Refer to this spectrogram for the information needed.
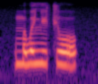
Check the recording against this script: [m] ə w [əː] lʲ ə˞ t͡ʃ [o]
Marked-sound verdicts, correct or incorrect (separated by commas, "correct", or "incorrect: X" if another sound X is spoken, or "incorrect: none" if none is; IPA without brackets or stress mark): correct, incorrect: ə, correct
